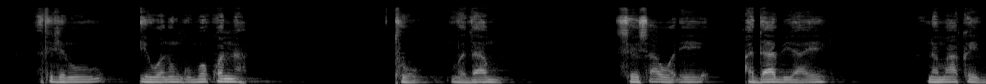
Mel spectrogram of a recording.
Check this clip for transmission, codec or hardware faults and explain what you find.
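One codec fault runs through the whole speech clip, and its damage is plainly audible. The treble stops at 14.9 kHz and sounds synthesized rather than captured, likely from HE-AAC compression at a low bitrate, which fits about 24 kbps. The encoder keeps only the lower spectrum and rebuilds the top by copying lower bands upward under a coarse envelope. Those copied harmonics don't align with the originals, so s sounds come out gritty, metallic or lispy.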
